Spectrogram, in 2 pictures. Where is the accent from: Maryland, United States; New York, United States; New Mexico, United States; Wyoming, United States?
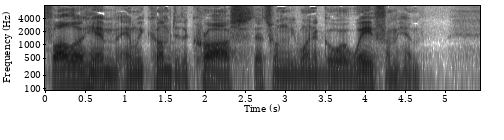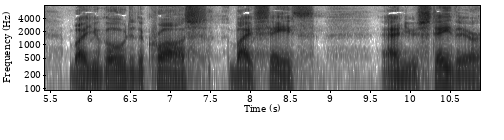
New York, United States; I went to a small Bible college, and I'm from New York, and I was up in Maine, and I didn't know anybody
